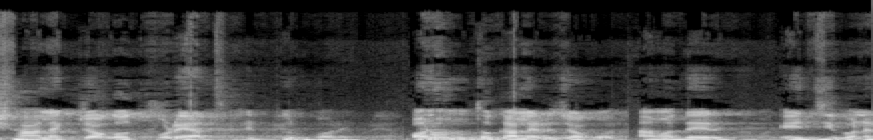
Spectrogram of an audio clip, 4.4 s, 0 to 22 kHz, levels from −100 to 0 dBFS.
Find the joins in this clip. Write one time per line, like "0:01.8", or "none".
0:01.9
0:03.1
